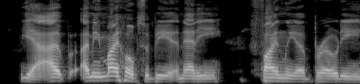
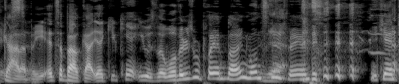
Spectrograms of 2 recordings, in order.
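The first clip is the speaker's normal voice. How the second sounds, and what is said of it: Imitates another person's voice. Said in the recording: “my Jerry Padauer impression. ... Very good.”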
